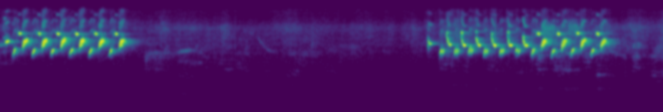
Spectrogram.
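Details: Goldfinch song for prompting other goldfinches to sing: two dense bursts of rapid, rhythmic, high tinkling notes about a second or two each, separated by a nearly silent pause of roughly three seconds.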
